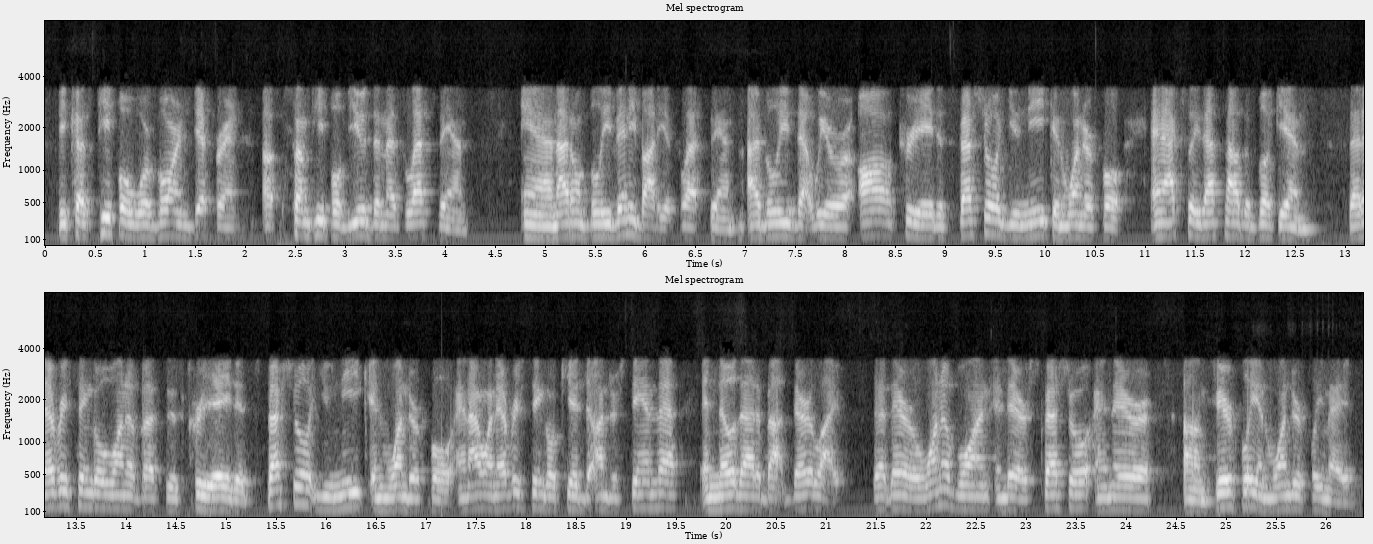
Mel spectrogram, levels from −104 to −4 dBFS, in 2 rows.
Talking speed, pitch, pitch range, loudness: 190 wpm, 125 Hz, 120-135 Hz, -22 LUFS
